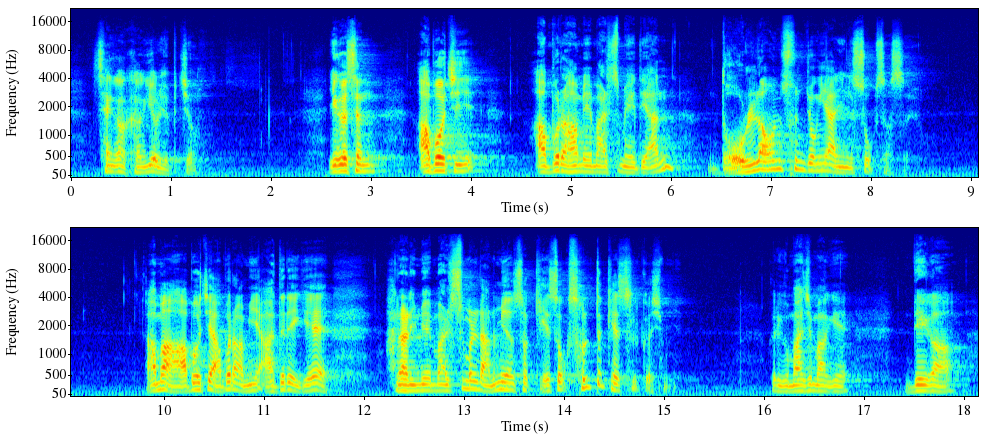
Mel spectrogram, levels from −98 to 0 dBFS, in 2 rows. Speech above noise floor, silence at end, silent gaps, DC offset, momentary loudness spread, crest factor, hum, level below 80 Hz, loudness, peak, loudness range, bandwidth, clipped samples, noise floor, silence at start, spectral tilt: 34 dB; 0.2 s; none; under 0.1%; 15 LU; 26 dB; none; -64 dBFS; -28 LUFS; -4 dBFS; 7 LU; 18 kHz; under 0.1%; -62 dBFS; 0.25 s; -4 dB/octave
